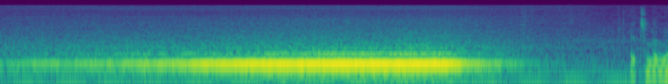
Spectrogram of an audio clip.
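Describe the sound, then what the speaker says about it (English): A steady computer exhaust fan hums with a low whirring tone that swells louder in the middle, then eases off, ending with a few clicks. "I reinstalled this exhaust fan."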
